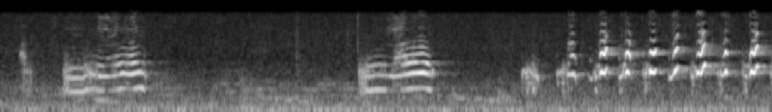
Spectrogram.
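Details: Talking bird producing harmonic, voice-like squawked phrases twice, then a quick run of about eight rhythmic clipped chirps at the end.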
